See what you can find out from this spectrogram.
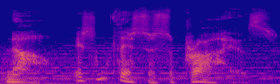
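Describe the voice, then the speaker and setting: Ancient game witch mother, unhurried, theatrical, knowing, wry, imperious. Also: rumbling low, wildly swooping pitch, over music, exaggerated voice. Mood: wry amusement. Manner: theatrical, deliberate, wryly condescending. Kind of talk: video game cutscene acting.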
